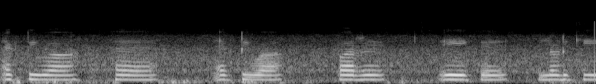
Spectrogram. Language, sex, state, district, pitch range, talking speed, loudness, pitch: Hindi, female, Haryana, Rohtak, 215-220 Hz, 60 wpm, -17 LUFS, 220 Hz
